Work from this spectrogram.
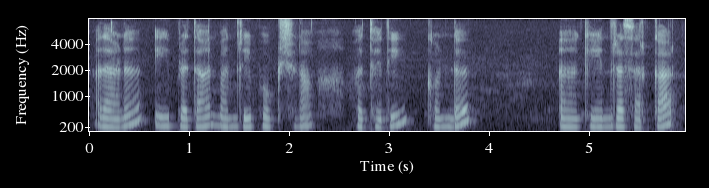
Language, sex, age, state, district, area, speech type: Malayalam, female, 18-30, Kerala, Thiruvananthapuram, rural, spontaneous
